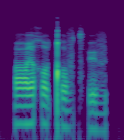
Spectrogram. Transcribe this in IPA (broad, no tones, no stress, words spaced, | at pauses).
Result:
ʕɛχɔǃɔvt͡sʼøv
